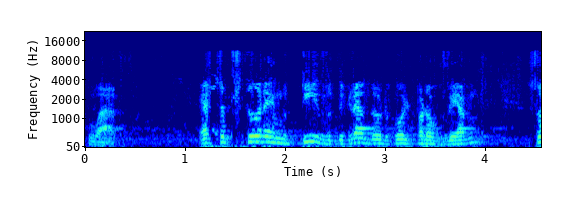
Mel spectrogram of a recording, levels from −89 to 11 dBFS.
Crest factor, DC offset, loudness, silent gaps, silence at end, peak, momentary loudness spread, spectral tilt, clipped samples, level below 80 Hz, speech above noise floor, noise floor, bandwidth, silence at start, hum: 18 dB; under 0.1%; -46 LUFS; none; 0 s; -30 dBFS; 15 LU; -5 dB/octave; under 0.1%; -68 dBFS; 23 dB; -69 dBFS; 11.5 kHz; 0 s; none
